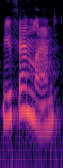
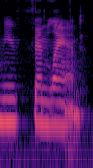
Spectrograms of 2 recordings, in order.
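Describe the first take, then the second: First: The stress is not on the last syllable. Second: The stress is on the last syllable. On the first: The speaker calls it wrong. "No, nope" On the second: The speaker calls it right. "they both get final stress"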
